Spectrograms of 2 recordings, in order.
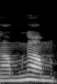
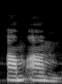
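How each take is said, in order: First: Each syllable starts with an ng sound. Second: Each syllable starts directly with a vowel. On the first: This is how it reads from the letters. "kung babasahin po natin yan" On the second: This is how native speakers actually say it. "when you're listening to Cantonese people"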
